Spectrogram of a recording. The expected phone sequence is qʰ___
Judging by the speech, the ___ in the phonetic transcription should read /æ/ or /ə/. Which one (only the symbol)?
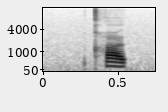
ə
